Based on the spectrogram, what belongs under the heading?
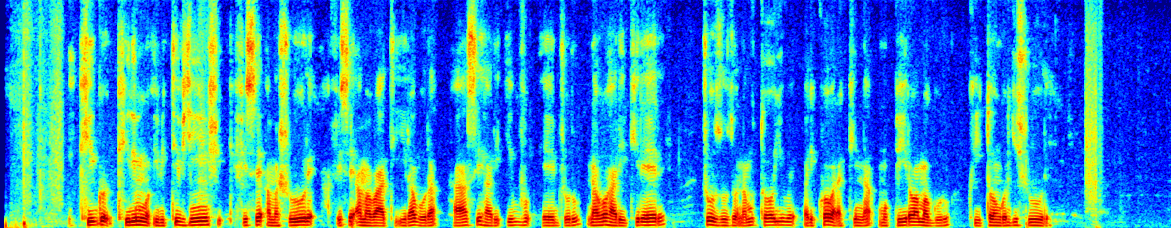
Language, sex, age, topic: Rundi, male, 25-35, education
